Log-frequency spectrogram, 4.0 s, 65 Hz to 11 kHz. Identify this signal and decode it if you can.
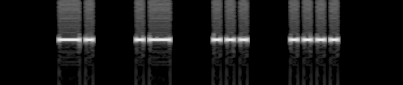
Morse code, heard as a keyed tone, about 18 wpm, spaced as for 12 wpm, 1000 Hz. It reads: NASH
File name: qotdfiles / 12wpm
